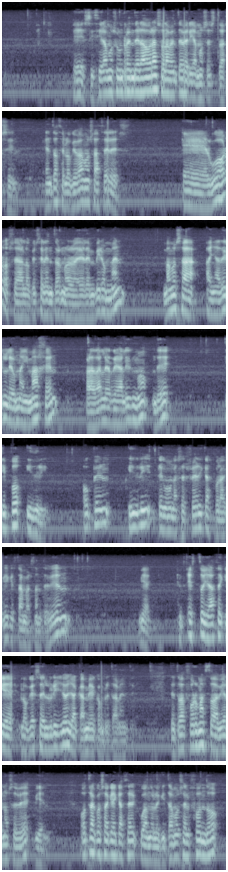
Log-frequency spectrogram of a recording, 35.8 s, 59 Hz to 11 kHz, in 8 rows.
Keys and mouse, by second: 2.3-6.5 middle drag, 6.5-24.2 drag, 24.2-35.4 middle drag, 31.1 Escape, 35.4-35.8 drag.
